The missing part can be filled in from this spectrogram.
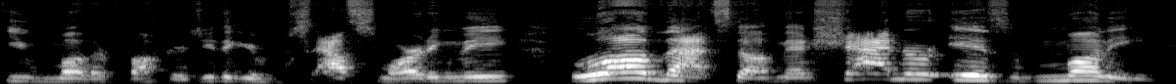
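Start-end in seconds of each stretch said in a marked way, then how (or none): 0.0-2.6 play-acted contemptuous, dismissive, scornful delivery. Quoting an actor's character, imitating William Shatner's disdain. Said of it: "I love his disdain of".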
